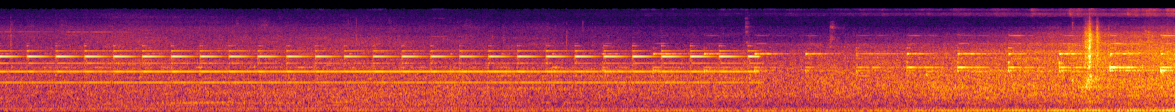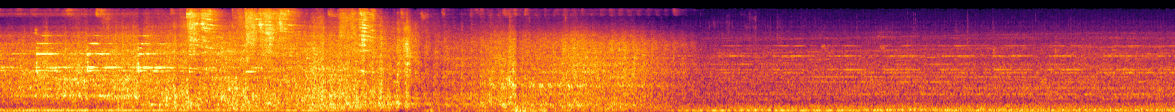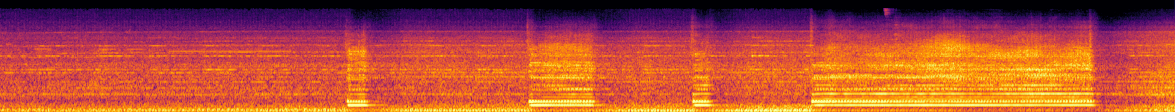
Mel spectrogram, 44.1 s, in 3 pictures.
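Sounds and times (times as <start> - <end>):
train wheels clattering on rails: 10.3 - 33.8
train horn: 33.7 - 34.3, 36.0 - 37.2, 38.0 - 38.5, 39.5 - 43.3.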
